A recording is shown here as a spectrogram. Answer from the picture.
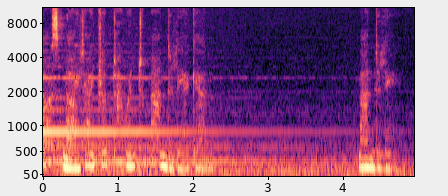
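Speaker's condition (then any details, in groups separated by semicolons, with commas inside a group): No condition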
